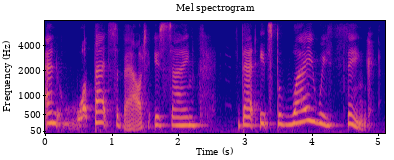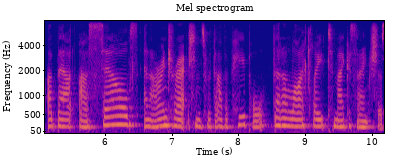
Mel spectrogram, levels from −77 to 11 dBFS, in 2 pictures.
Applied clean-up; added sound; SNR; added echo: none; none; none; none.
